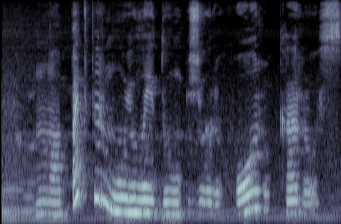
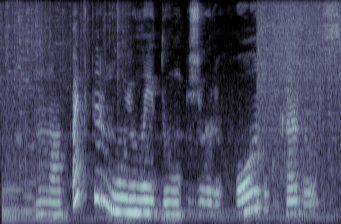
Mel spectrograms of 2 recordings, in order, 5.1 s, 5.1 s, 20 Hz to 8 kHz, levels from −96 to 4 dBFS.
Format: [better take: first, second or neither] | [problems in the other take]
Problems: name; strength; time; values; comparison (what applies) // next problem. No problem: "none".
first | background sound (Shatter); 16 dB below the speech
